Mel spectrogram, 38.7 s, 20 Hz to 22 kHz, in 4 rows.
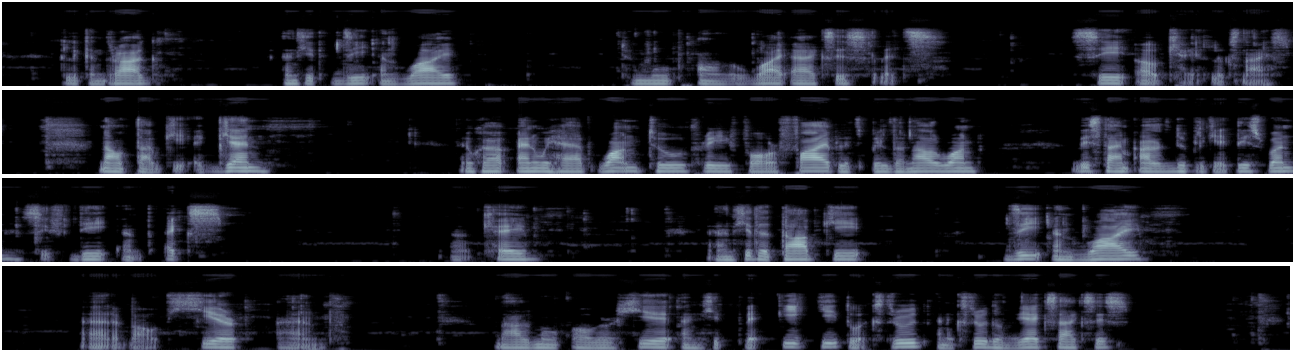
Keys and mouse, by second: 2.5 g, 4.8 click, 6.5 middle click, 11.3 Tab, 15.8-19.9 middle drag, 19.9 shift+d, 23.1-25.1 drag, 25.3 Tab, 26.9 g, 30.4-31.8 drag, 32.1-35.2 middle drag, 34.9 e, 38.4 click.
